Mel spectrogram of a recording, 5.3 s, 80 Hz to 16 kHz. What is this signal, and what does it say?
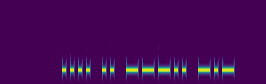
Morse code, heard as a keyed tone, about 15 wpm, 700 Hz. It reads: HI8K
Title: DXCC-100 Call Signs - 4 Characters - 15wpm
